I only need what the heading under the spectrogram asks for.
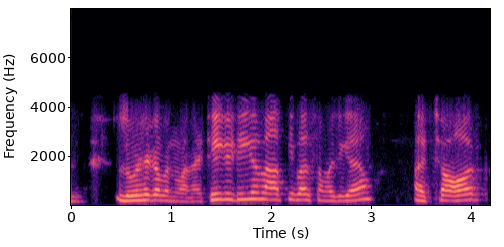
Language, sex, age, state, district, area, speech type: Urdu, male, 18-30, Uttar Pradesh, Rampur, urban, conversation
